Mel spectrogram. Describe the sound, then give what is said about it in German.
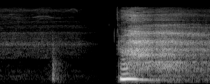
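A deep breath, heard as a brief soft sound and a short silence, then a long, loud, airy breath that slowly fades. “Atme noch einmal tief durch.”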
